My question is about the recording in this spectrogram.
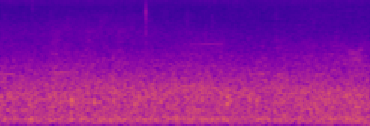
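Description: Steady outdoor noise on the camera microphone at a soccer match, with faint distant shouts from players and spectators.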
